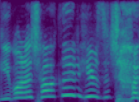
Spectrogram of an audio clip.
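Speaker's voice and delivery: reenacted high-pitched offer; acted offer. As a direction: offer it up high, like handing out treats. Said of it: "So I was like".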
